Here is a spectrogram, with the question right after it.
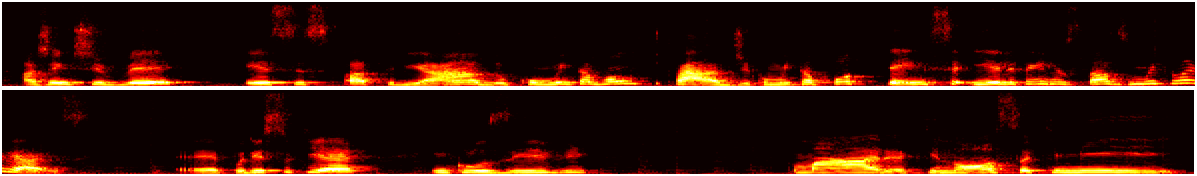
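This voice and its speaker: Brief: Brazilian woman panelist, slightly high voice, enthusiastic, repeats herself, faint music underneath. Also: unhurried, lo-fi sound. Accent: Brazilian Portuguese. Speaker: language school speaker. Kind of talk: panel talk.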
